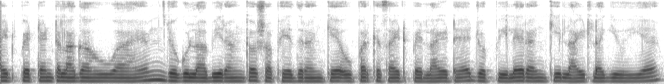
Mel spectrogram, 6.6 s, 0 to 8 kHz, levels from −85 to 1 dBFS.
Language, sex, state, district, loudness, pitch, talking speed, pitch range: Hindi, male, Andhra Pradesh, Visakhapatnam, -27 LUFS, 120 Hz, 245 wpm, 115-125 Hz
